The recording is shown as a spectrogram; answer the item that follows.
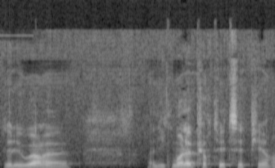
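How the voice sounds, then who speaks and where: Low-voiced hesitant man, a bit stuffy. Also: quick pace. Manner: hesitant, many fillers and restarts, relaxed and chatty. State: has a cold. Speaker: pendulum dowsing vlogger. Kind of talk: casual demonstration vlog.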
